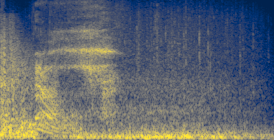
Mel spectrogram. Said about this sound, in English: The explosion had knocked my attacker and I backwards, separating us,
